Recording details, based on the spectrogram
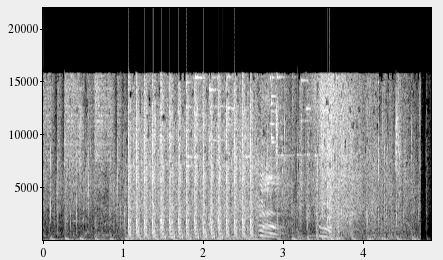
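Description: Rapid automatic gunfire in the PS2 stealth game Metal Gear Solid 3: Snake Eater, loud sustained bursts of shots with brief pauses and ricochet-like whistles, over game sounds.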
